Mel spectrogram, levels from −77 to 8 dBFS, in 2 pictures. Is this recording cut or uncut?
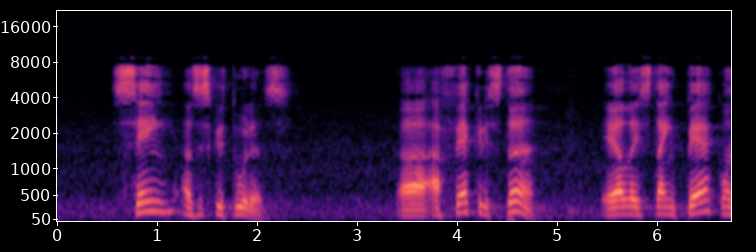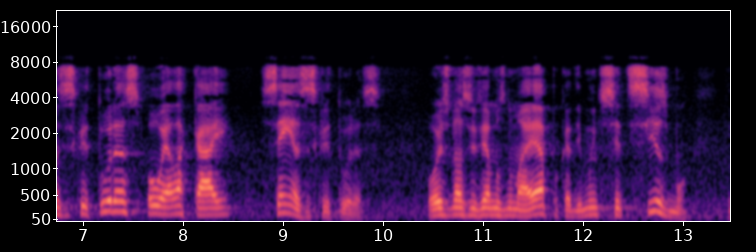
uncut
